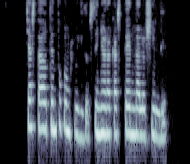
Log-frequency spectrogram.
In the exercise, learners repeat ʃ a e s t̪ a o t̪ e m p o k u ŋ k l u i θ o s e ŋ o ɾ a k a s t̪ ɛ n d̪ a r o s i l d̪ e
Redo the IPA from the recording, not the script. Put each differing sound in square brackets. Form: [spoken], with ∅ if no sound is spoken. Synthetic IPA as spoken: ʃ a e s t̪ a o t̪ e m p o k [o] ŋ k l u i [ð] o s e [ɲ] o ɾ a k a s t̪ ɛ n d̪ a [l] o [ʃ] i l d̪ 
